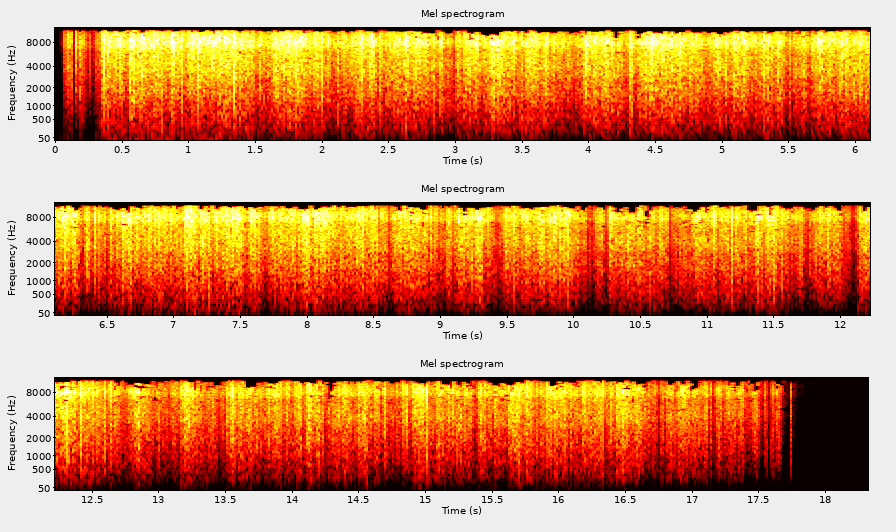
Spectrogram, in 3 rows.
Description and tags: Party Pack, Sparkler, Still, 01-02
A firework sparkler being ignited, idling, then extinguishing naturally, all while remaining still without movement. A sound from one of my recent SFX libraries, "Party Pack".
An example of how you might credit is by putting this in the description/credits:
And for more awesome sounds, do please check out the full library or my SFX store.
The sound was recorded using a "Zoom H6 (XY) recorder" and "Rode NTG2" microphone on 7th June 2019.
party, still, fizz, pack, sparkler, firework, hiss, sparks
